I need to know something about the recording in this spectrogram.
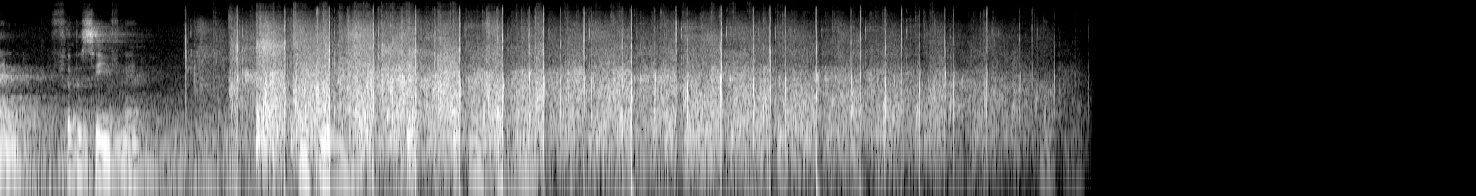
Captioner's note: applause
